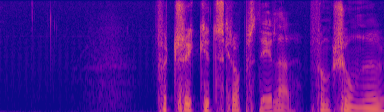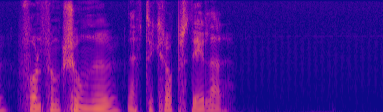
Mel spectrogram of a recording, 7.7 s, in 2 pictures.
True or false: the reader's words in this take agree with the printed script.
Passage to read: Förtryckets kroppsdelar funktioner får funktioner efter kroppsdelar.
true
